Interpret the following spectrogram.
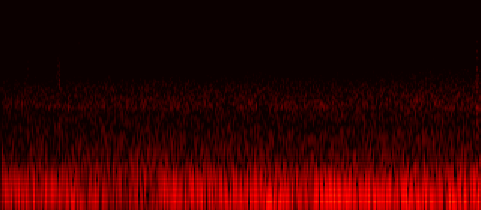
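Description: Steady low rumble of outdoor background noise, with a few faint clicks.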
